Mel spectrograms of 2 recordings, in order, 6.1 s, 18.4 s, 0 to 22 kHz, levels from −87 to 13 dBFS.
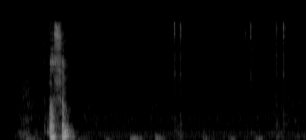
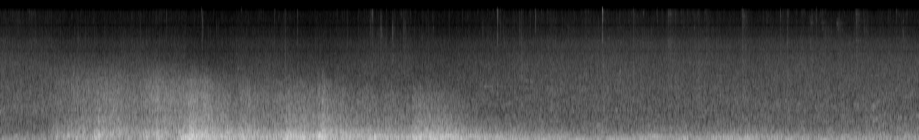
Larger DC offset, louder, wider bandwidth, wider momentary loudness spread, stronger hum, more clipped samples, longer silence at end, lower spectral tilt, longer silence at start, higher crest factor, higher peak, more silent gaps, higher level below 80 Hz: neither; second, -36 LUFS vs -20 LUFS; second, 11.5 kHz vs 16 kHz; first, 25 LU vs 16 LU; neither; neither; first, 3 s vs 0 s; second, -5 dB/octave vs -8.5 dB/octave; first, 0.95 s vs 0 s; about the same, 24 dB vs 20 dB; second, -20 dBFS vs 0 dBFS; neither; second, -68 dBFS vs -24 dBFS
